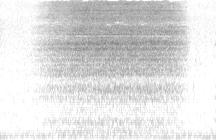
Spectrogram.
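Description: One long sniff through a man's nose, smelling a new toy figure held against it. The sniff starts about half a second in and lasts about a second and a half.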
